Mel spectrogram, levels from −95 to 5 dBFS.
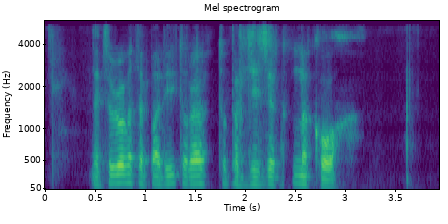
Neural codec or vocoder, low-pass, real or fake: codec, 16 kHz, 0.8 kbps, ZipCodec; 5.4 kHz; fake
